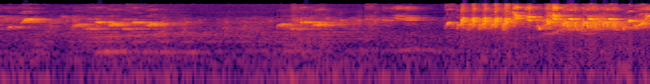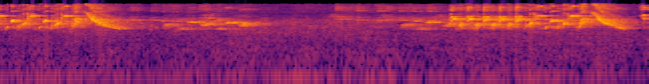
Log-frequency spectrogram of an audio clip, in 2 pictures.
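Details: Captive European goldfinch in Algeria singing in the khalwi style; rapid bright twittering with buzzy trills and fast upward sweeps, delivered in bursts separated by quieter pauses.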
